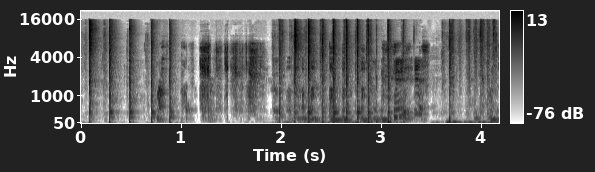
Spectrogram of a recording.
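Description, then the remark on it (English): An empty plastic water bottle with a balloon stretched over it is thrown around, banging and clattering in a quick, irregular run of sharp knocks and thumps mixed with brief crinkly, hollow scuffs. “I put the balloon on the water bottle. So I just throwing it around.”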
